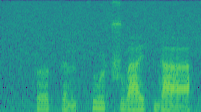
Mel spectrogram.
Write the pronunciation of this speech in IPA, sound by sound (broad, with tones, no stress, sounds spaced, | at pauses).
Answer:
k ɤ˨˦ k ə̰˨˩ n t̪ʰ u˦ ʈ͡ʂ w a˨˦ ɪ̯ t̪ j ä̰˨˩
